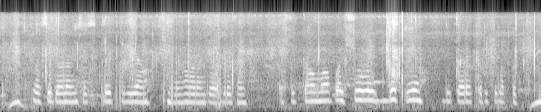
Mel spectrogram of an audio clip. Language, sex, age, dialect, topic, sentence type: Marathi, female, 18-24, Southern Konkan, agriculture, statement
